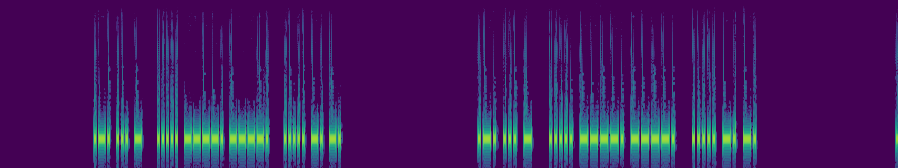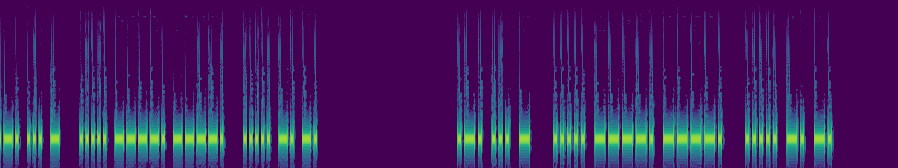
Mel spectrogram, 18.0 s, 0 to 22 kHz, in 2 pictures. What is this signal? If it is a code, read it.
Morse code, heard as a keyed tone, about 43 wpm, 700 Hz. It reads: RST 599 5NN RST 599 5NN RST 599 5NN RST 599 5NN
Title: Speed-Racing Common QSO Phrases - 35wpm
